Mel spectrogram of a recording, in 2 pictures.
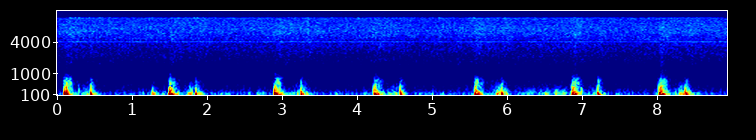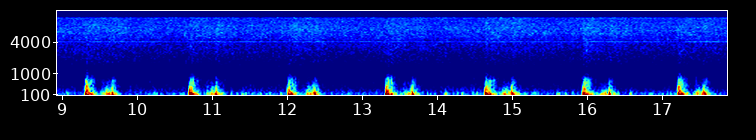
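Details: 22-year-old man with familial mitral valve prolapse, heard at the apex and left lower sternal border: regular heartbeat near 47/min, a mid-systolic click introducing a late systolic murmur.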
